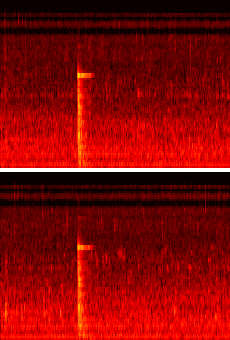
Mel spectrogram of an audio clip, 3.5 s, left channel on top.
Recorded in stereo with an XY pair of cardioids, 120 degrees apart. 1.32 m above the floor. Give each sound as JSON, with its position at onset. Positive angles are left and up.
{"t": 1.2, "sound": "a piano", "azimuth_deg": 20, "distance_m": 0.5}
